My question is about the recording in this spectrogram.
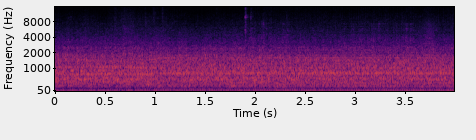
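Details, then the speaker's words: German E303 mower during drive-belt replacement, running in second transport gear. A steady, even engine drone with no slipping belt squeal or knocks from the drive. Everything basically works. "Хорошо, вторая транспортная шестерня. В принципе, всё работает."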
